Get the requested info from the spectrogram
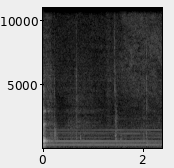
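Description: Makeup airbrush compressor running with a steady hum, with two faint ticks about a second apart.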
